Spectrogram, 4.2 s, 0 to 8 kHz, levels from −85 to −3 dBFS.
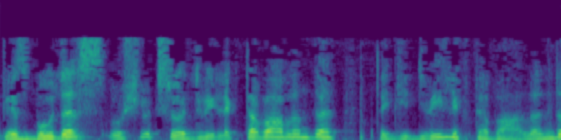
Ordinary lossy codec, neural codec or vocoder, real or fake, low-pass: MP3, 24 kbps; codec, 24 kHz, 1.5 kbps, HILCodec; fake; 7.2 kHz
